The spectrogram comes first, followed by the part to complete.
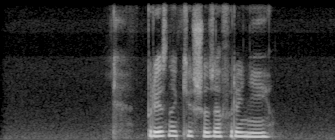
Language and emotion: Russian, neutral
